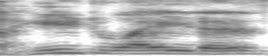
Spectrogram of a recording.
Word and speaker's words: Geert Wilders: उसके बाद हम जाएंगे हर्ट वाइल्डर्स या हीट वाइल्डर्स जैसा इनका प्रोनाउंसिएशन रहता है इस पर।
